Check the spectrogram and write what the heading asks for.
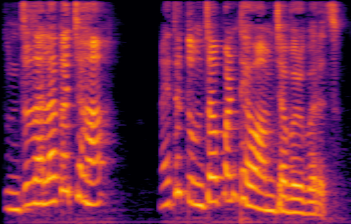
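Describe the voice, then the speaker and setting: A woman's voice: high voice, very animated, a little fast, voice pushed up. Woman playing a cheerful teasing elder brother. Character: elder brother, a jovial grown man.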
